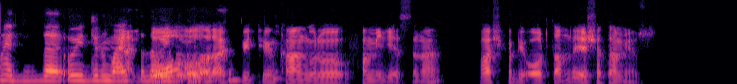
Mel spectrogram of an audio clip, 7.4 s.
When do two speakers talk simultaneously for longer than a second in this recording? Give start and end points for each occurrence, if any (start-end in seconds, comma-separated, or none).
1.2-2.5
